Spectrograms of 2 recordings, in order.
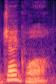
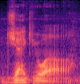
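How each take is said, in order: First: It is said with an American pronunciation. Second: It is said with a British pronunciation.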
